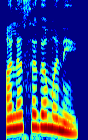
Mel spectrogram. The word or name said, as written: ಅಲಸಗಮನೆ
